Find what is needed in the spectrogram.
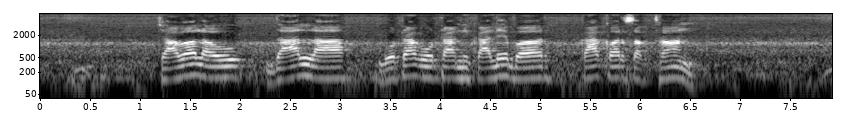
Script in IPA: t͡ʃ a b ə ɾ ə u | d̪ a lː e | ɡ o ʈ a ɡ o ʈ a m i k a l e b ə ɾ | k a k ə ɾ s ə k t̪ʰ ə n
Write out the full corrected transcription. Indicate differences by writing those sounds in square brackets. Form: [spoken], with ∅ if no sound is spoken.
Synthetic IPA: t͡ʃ a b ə [l] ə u | d̪ a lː [a] | ɡ o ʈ a ɡ o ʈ a [n] i k a l e b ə ɾ | k a k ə ɾ s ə k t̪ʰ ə n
